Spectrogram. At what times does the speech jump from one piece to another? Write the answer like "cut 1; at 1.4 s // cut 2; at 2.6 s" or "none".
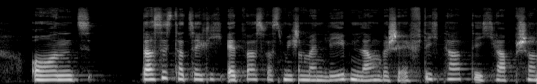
cut 1; at 3.0 s

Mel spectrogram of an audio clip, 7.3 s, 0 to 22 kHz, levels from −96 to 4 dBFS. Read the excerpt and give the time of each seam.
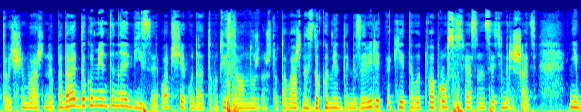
cut 1; at 4.8 s

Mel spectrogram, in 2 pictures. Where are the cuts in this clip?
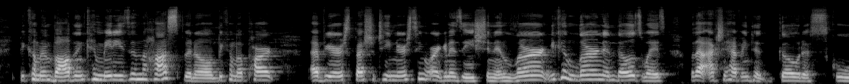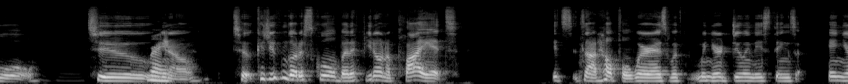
none

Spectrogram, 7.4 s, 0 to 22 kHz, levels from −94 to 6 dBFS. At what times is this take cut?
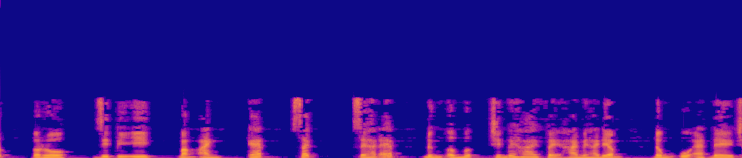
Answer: none

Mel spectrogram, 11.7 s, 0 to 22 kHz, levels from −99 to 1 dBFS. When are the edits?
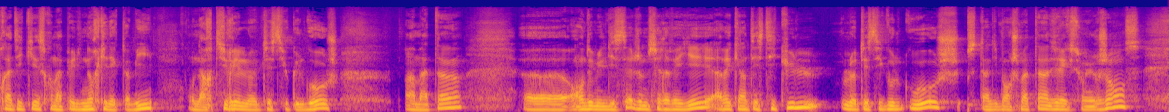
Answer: cut 1; at 4.0 s // cut 2; at 9.7 s

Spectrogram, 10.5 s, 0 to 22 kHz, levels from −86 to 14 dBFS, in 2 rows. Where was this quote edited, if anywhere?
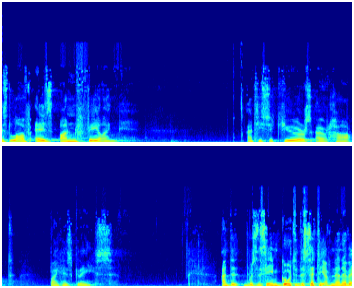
cut 1; at 8.9 s

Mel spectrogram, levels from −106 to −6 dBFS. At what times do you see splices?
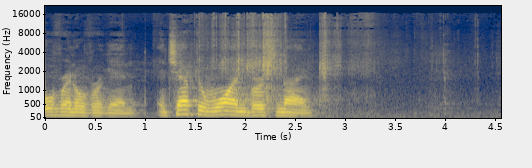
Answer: cut 1; at 1.0 s

